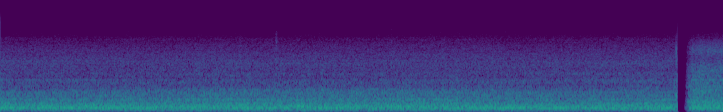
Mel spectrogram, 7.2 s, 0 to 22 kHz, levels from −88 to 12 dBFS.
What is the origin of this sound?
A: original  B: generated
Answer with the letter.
A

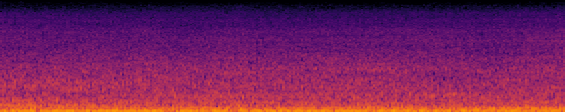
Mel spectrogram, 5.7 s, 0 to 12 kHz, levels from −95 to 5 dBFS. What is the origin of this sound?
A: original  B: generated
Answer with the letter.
B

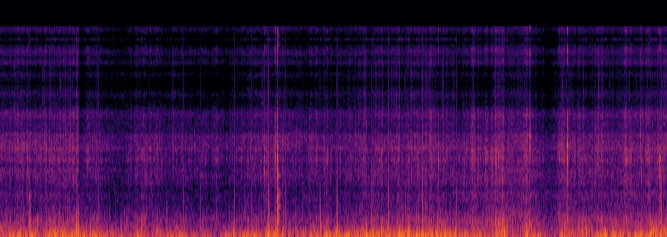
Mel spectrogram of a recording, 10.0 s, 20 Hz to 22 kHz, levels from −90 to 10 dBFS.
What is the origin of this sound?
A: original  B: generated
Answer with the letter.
A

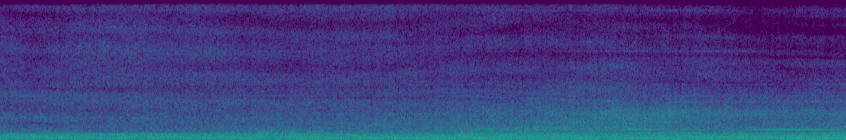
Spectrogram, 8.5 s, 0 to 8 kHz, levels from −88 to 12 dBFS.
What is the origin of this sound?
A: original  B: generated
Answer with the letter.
A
